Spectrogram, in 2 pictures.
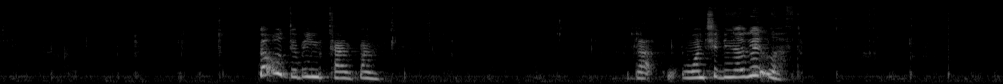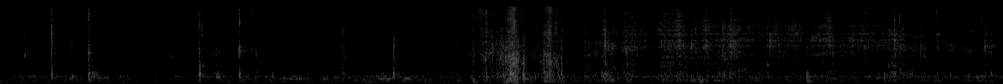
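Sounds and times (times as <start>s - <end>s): paper packaging rustling: 14.8s - 20.0s.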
